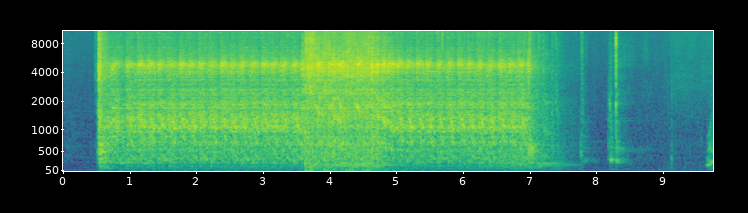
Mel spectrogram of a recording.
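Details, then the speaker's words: Rebuilt 1600cc dual-port VW engine in a custom dune buggy on a shortened 1973 Beetle chassis, first start attempt: even starter cranking about 200 beats a minute for six seconds, no firing; fuel reaching it, a runner leaking, owner thinks it's badly flooded. "getting fuel a runner leaking a little bit of something oh I think it's really really flooded now"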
